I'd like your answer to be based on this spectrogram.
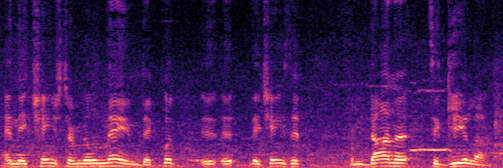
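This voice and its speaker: Noticeable background noise sits under a man's fairly high-pitched voice. He keeps a moderate pace with fairly even intonation. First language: Yiddish. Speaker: bereaved father. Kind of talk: interview testimony. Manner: halting, many repetitions.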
